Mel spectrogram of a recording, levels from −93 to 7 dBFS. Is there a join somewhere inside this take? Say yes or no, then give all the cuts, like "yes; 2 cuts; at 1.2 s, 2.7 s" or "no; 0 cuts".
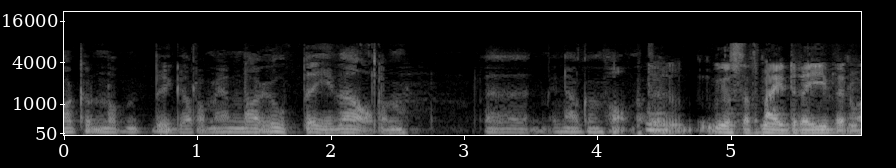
yes; 1 cut; at 4.3 s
